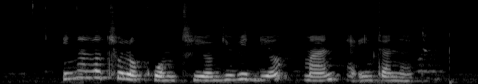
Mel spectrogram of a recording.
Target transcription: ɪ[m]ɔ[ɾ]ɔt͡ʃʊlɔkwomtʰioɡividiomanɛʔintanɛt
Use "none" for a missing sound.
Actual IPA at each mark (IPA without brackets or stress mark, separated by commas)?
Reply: ɲ, l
